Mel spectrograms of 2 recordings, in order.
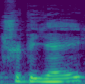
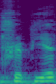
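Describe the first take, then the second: First: The name is said with French pronunciation. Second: The name is said with English pronunciation.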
